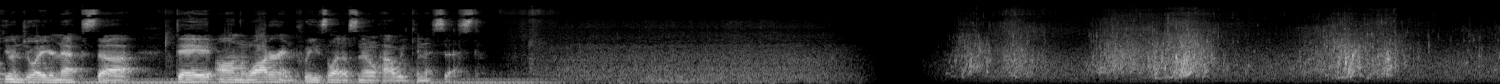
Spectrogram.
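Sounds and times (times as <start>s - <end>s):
river water rushing: 9.4s - 15.0s.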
